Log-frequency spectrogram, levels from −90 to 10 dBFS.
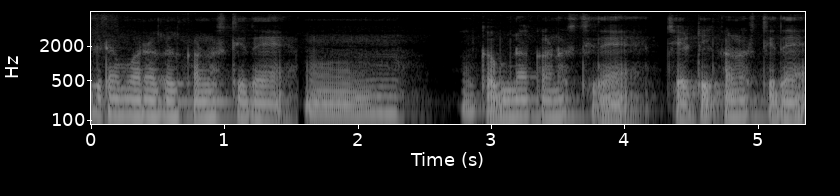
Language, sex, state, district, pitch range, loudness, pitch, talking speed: Kannada, male, Karnataka, Dharwad, 95-115 Hz, -39 LUFS, 110 Hz, 90 wpm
